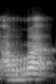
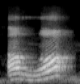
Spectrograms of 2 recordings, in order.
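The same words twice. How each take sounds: First: The r sound is light and thin. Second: The r sound is heavy and full. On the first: The speaker calls it wrong. "jadi ra-nya dibaca di tipis" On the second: The speaker calls it right. "ra-nya itu dibaca tebal"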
